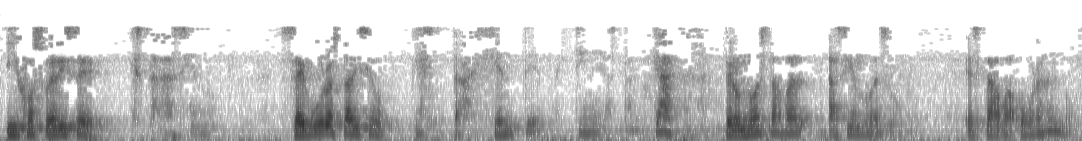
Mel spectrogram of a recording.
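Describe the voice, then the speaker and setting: A man preaching a sermon, acting out the voices of the people in his story and moving between loud and hushed delivery. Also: a little high, creaky, lo-fi sound.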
